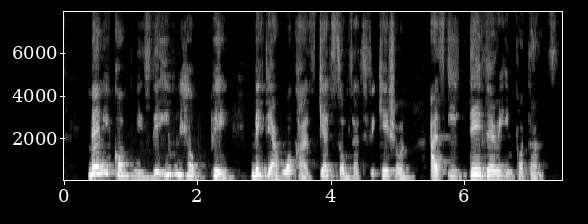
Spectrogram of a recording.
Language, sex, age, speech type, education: Nigerian Pidgin, female, 15-29, spontaneous, tertiary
